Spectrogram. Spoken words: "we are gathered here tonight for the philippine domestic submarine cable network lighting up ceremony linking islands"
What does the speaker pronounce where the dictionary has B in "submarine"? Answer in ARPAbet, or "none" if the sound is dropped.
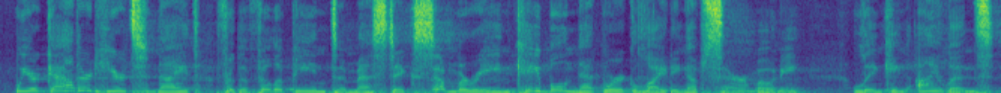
B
